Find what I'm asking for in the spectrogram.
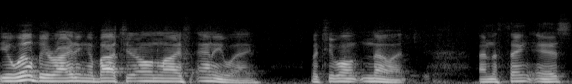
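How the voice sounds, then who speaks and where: With music in the background, a man talks using lively intonation. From Indianapolis, Indiana, US. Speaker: writer. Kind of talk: guest lecture to a class. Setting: classroom recording.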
